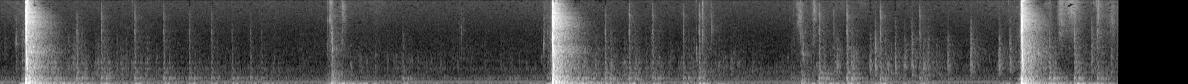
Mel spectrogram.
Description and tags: opening fridge
Opening and closing a fridge.
close, door, fridge, open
